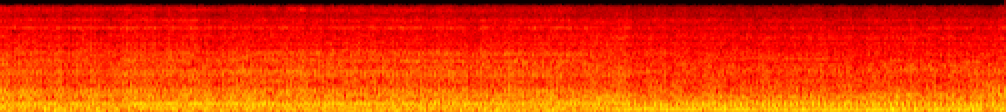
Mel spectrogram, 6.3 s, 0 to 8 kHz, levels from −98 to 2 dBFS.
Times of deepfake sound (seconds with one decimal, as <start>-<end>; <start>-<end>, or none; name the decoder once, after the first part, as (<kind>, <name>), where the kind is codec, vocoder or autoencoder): 1.4-6.3 (autoencoder, DAC-VAE)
